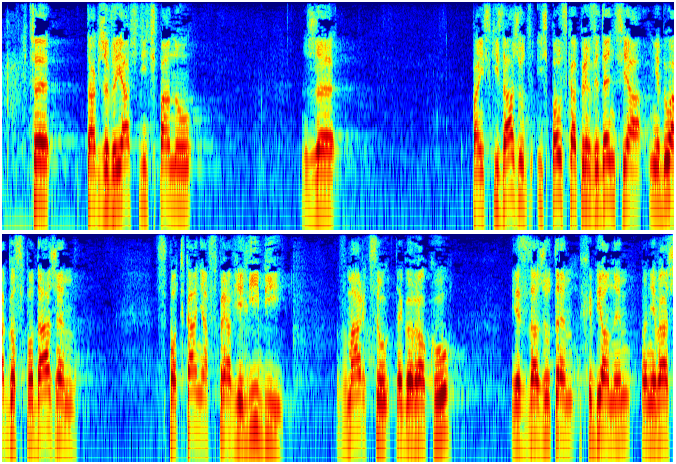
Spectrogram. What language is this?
Polish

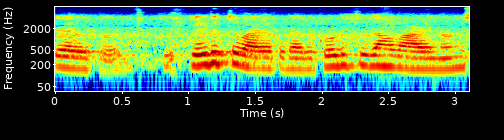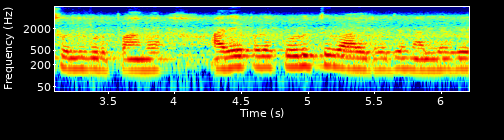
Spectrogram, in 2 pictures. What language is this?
Tamil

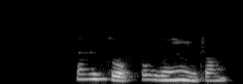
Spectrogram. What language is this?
Chinese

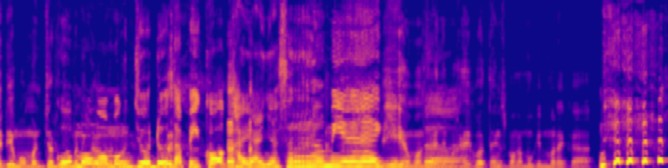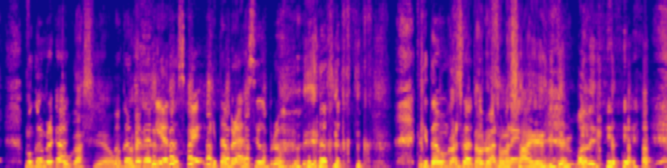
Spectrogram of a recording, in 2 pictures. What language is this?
Indonesian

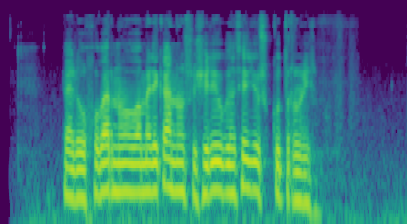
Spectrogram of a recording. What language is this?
Galician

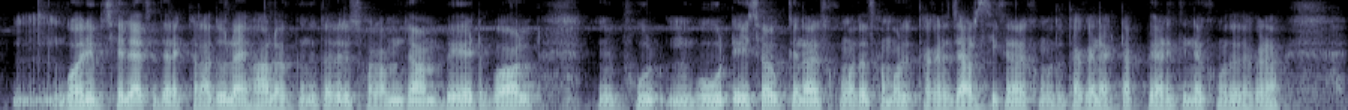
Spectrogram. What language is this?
Bangla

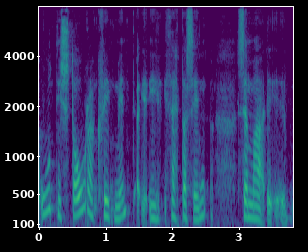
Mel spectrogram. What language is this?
Icelandic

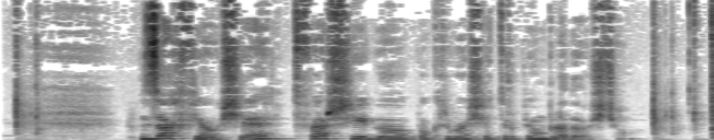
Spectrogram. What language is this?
Polish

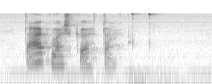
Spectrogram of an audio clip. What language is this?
Faroese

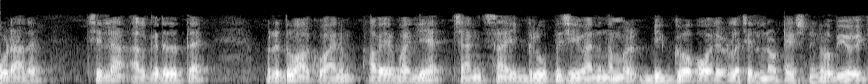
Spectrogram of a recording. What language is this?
Malayalam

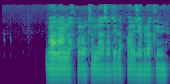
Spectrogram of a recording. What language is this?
Pashto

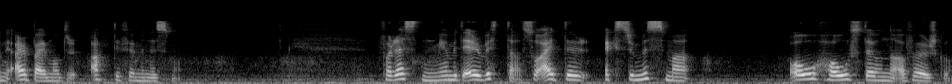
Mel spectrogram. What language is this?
Faroese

